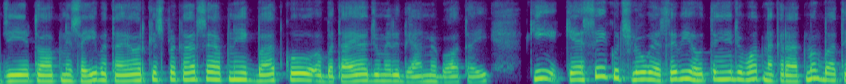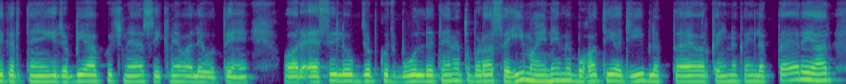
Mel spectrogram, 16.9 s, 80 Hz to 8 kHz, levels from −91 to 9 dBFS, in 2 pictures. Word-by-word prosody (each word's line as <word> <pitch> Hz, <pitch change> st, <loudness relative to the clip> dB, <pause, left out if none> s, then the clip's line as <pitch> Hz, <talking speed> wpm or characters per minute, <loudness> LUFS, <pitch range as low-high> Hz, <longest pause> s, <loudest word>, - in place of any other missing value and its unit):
जी 155 Hz, +2 st, +1 dB
ये 165 Hz, -, +4 dB
तो 165 Hz, 0 st, 0 dB
आपने 160 Hz, +2 st, -1 dB
सही 160 Hz, +3 st, +1 dB
बताया 165 Hz, -3 st, +1 dB
और 175 Hz, -, +2 dB
किस 195 Hz, -2 st, -1 dB
प्रकार 200 Hz, +1 st, +2 dB
से 205 Hz, +1 st, +1 dB
आपने 200 Hz, +1 st, +2 dB
एक 175 Hz, -4 st, -3 dB
बात 170 Hz, +2 st, 0 dB
को 190 Hz, -, +4 dB, 0.3 s
बताया 150 Hz, +3 st, +1 dB
जो 165 Hz, -1 st, -1 dB
मेरे 165 Hz, 0 st, 0 dB
ध्यान 140 Hz, 0 st, -4 dB
में 155 Hz, -2 st, -3 dB
बहुत 140 Hz, +1 st, -5 dB
आई, 140 Hz, +3 st, -3 dB, 0.5 s
कि 225 Hz, -2 st, 0 dB
कैसे 195 Hz, +8 st, +1 dB
कुछ 230 Hz, -3 st, -1 dB
लोग 200 Hz, +1 st, +4 dB
ऐसे 180 Hz, +3 st, +2 dB
भी 220 Hz, +1 st, +3 dB
होते 180 Hz, +1 st, +1 dB
हैं 205 Hz, +1 st, +2 dB
जो 205 Hz, -1 st, +1 dB
बहुत 210 Hz, +2 st, 0 dB
नकारात्मक 170 Hz, +6 st, 0 dB
बातें 175 Hz, -2 st, 0 dB
करते 155 Hz, -1 st, -3 dB
हैं 150 Hz, 0 st, +1 dB
कि 155 Hz, -, +1 dB
जब 145 Hz, -, -2 dB
भी 165 Hz, +1 st, +4 dB
आप 155 Hz, 0 st, -2 dB
कुछ 165 Hz, 0 st, -6 dB
नया 150 Hz, 0 st, 0 dB
सीखने 150 Hz, +1 st, -4 dB
वाले 145 Hz, -1 st, -1 dB
होते 135 Hz, +1 st, -3 dB
हैं 135 Hz, +1 st, -3 dB, 0.4 s
और 140 Hz, -, +1 dB
ऐसे 145 Hz, +4 st, +1 dB
लोग 165 Hz, -1 st, +2 dB
जब 165 Hz, -1 st, 0 dB
कुछ 165 Hz, -2 st, -1 dB
बोल 160 Hz, +1 st, +5 dB
देते 160 Hz, 0 st, -1 dB
हैं 165 Hz, -, -1 dB
ना 175 Hz, -, -2 dB
तो 170 Hz, -, -8 dB
बड़ा 160 Hz, +1 st, +1 dB
सही 155 Hz, +5 st, +1 dB
मायने 165 Hz, +2 st, 0 dB
में 180 Hz, -2 st, -1 dB
बहुत 155 Hz, +2 st, -2 dB
ही 175 Hz, -, +4 dB
अजीब 160 Hz, +1 st, 0 dB
लगता 155 Hz, -1 st, -2 dB
है 155 Hz, +1 st, +2 dB
और 155 Hz, 0 st, -2 dB
कहीं 150 Hz, 0 st, -2 dB
न 160 Hz, -, -4 dB
कहीं 160 Hz, 0 st, -6 dB
लगता 155 Hz, +2 st, -4 dB
है 185 Hz, -, 0 dB
अरे 200 Hz, 0 st, +3 dB
यार, 185 Hz, 0 st, +1 dB
165 Hz, 255 wpm, -14 LUFS, 150-185 Hz, 0.5 s, बोल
